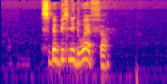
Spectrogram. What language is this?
Kabyle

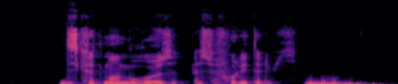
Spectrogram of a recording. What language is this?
French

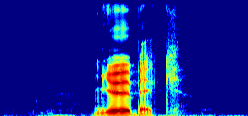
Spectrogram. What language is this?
Swedish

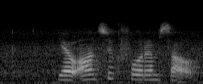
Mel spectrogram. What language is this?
Afrikaans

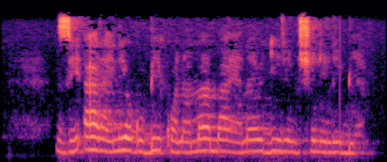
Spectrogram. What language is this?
Swahili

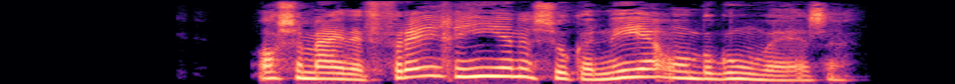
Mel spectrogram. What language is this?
Western Frisian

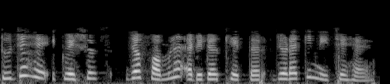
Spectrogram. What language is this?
Punjabi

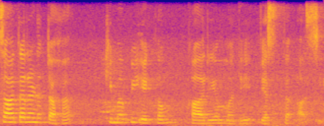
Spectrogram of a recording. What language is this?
Sanskrit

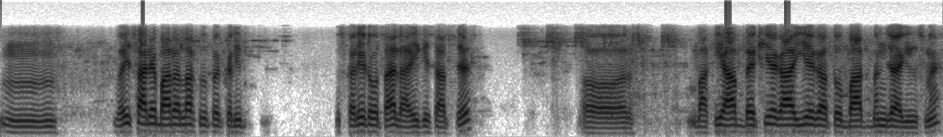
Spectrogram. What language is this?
Urdu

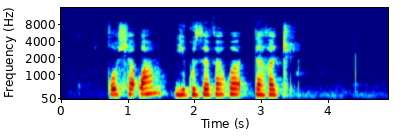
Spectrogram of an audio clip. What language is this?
Kabardian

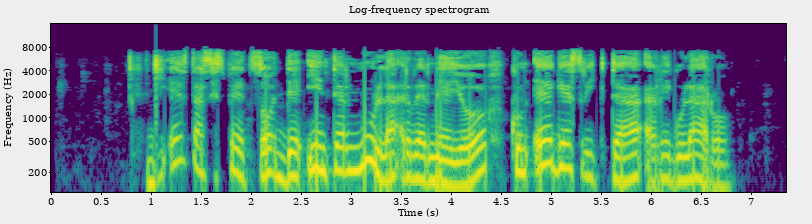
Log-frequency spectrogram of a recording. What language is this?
Esperanto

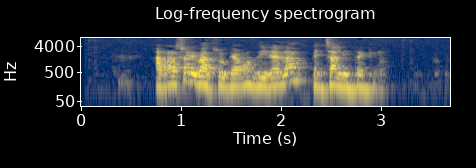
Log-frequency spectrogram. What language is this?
Basque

